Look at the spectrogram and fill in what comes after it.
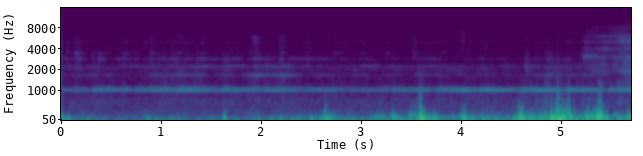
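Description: exo commuter train approaching on the track, its low rumble growing louder and more uneven toward the end, over a steady high-pitched tone, with a brief shrill sound near the end.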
